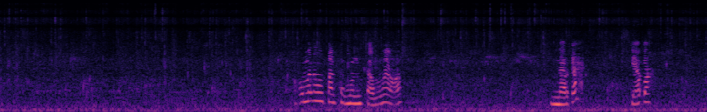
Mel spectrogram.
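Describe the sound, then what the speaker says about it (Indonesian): Steady rain falls as a soft, continuous hiss throughout, under short bursts of conversation between two people. "Aku hanya suka hujan."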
